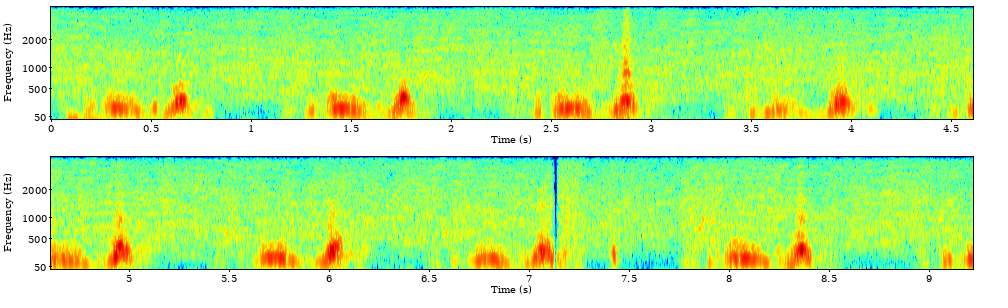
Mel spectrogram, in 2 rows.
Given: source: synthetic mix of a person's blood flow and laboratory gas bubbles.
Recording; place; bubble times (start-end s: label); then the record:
Doppler ultrasound of blood flow; precordium
7.39-7.46 s: bubbles
From the record:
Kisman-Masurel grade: 121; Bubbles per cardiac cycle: 1 to 2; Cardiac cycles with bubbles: 10 to 50%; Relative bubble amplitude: barely perceptible (0.100 to 0.250); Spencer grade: 2 (many but less than half of the cardiac periods contain bubble signals, singularly or in groups); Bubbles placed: only in the low amplitude regions of the cardiac cycle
